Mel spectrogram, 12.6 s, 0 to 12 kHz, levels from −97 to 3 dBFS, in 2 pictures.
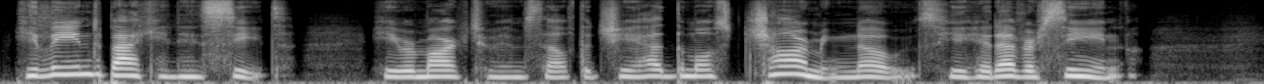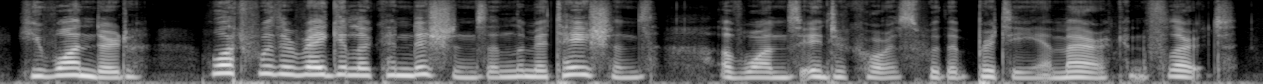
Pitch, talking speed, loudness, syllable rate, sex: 220 Hz, 180 wpm, -19 LUFS, 5.8 syllables/s, female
